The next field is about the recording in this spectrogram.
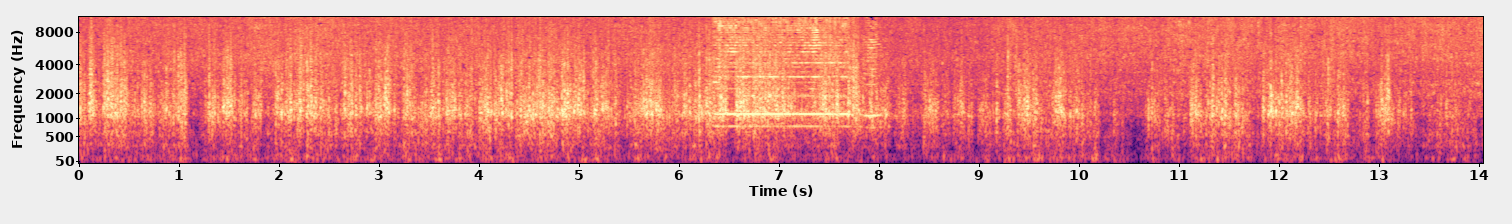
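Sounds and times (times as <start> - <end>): train running rumble: 0.0 - 14.0
wind buffeting the microphone: 0.0 - 14.0
two-tone train horn blast: 6.2 - 9.6.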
